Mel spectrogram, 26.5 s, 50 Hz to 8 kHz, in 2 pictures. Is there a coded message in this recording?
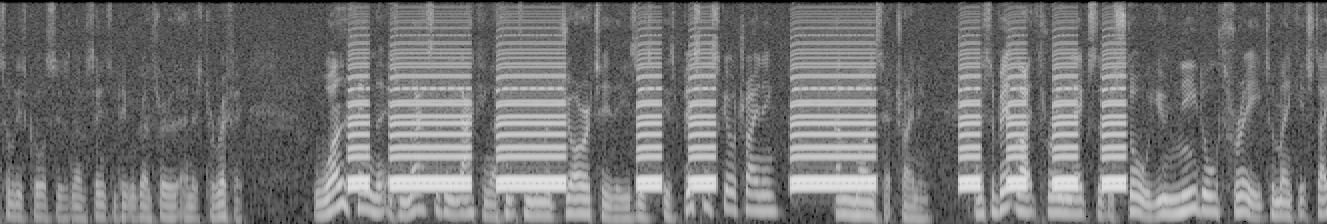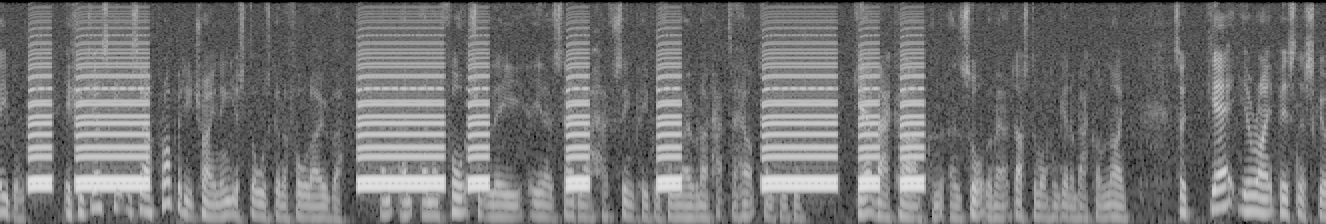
Yes: Morse code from 3.4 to 22.6 s, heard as a horn, hand-sent with a straight key, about 5 wpm, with speech in English. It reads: WITH A NEED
